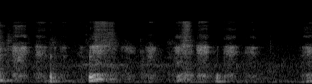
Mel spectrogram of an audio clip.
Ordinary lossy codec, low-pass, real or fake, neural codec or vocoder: none; none; real; none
